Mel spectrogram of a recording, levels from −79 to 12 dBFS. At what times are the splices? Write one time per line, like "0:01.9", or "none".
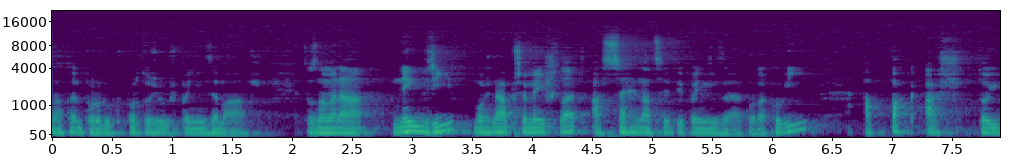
0:02.0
